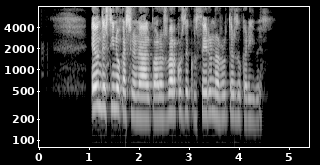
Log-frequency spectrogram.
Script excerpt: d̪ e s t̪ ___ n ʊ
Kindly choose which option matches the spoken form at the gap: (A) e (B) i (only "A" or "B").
B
